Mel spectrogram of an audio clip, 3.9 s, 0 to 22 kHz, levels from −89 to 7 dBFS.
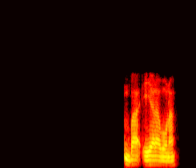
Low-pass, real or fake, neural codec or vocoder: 3.6 kHz; real; none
